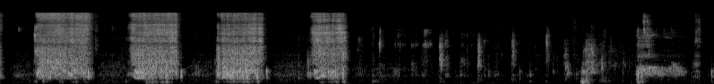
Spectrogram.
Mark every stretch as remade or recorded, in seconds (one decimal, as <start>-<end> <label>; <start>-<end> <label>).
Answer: 0.0-7.1 recorded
